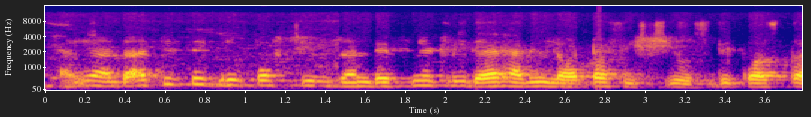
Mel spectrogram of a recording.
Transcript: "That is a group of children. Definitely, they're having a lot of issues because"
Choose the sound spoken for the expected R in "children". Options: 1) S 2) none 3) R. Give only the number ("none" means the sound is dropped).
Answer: 2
